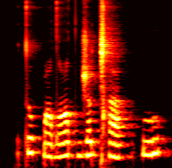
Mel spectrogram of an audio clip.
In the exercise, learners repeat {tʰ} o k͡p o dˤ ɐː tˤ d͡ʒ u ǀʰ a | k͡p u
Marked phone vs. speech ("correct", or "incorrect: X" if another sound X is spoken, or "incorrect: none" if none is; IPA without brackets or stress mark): incorrect: t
